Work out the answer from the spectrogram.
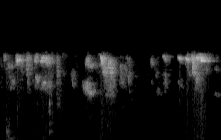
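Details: Cockatiel mother and father give harsh, raspy screeches and chatter in three bursts while protectively guarding their eggs.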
